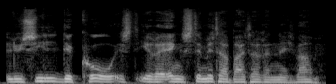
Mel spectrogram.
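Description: Male actor as calm police inspector, raspy mid-pitched voice, measured questioning, dry close sound, radio crime play. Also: no room sound, close to an everyday voice. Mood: probing. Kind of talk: German radio crime drama acting.

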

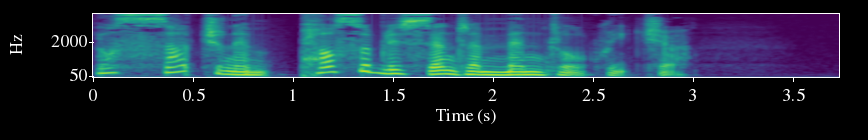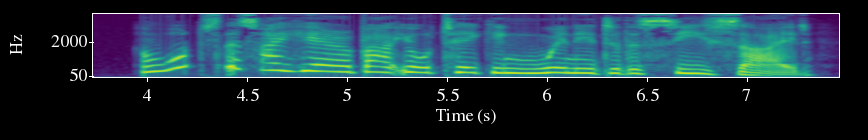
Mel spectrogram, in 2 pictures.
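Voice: medium pitch, huge pitch swings, normal speed, no room sound, clean studio sound, voice pushed up. A reader voicing an irritable, domineering male painter in an audiobook story, blunt and scolding. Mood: exasperated.

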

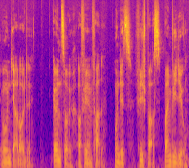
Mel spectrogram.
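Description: A young man from Switzerland with a Swiss German accent, casually commenting live on his own gameplay, excitable and full of fillers. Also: sits low, creaky. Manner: casual, excitable, many fillers and quick reactions. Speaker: gaming channel host.

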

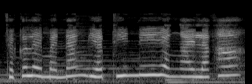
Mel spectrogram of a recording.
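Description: A gentle, earnest young seamstress in a cartoon, speaking softly and politely. Her voice is very high and bright, and a clear music bed plays behind her. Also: little pitch movement, fast talker. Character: sweet young seamstress shop girl, earnest. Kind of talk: Thai dub of a Japanese cartoon.

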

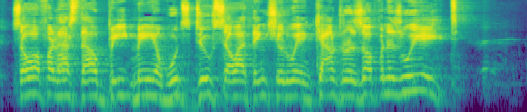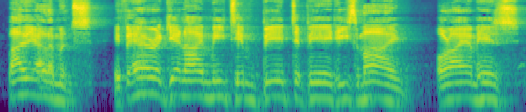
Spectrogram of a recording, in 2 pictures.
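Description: Fierce beaten general, higher-pitched male voice, bitter temper, classical stage declamation in an audio play. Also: pushed and bright. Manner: declamatory, vehement. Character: fierce, vengeful defeated male warrior general. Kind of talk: classical Shakespearean stage acting.

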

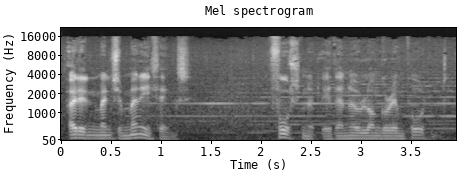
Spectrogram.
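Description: Man playing a deep-voiced haughty elf sage. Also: steady tone, over music, close to an everyday voice. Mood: aloof, evasive. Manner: formal, measured, condescending. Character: haughty, guarded ancient male elf sage. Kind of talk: video game dialogue.

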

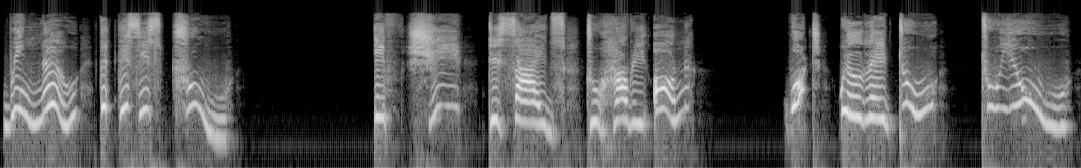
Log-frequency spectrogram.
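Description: Lady doing a really high squeaky-bright storybook rabbit guy, fussy herald, loud n formal. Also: big pitch swings, drawn-out words, pauses often, no room sound, exaggerated voice. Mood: solemn reciting. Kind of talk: children's storybook character voice.

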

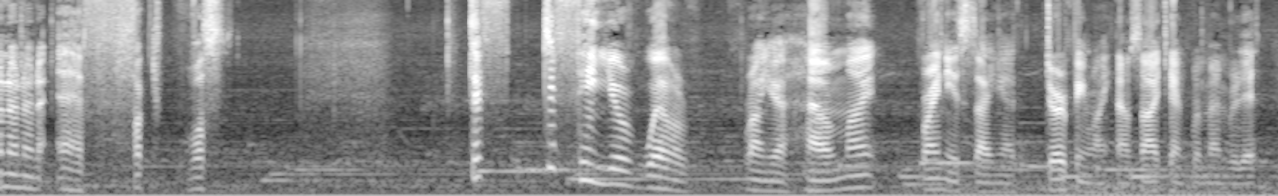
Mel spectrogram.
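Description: Slow, bright-voiced Swedish gamer. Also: male voice, fairly low pitch. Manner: crude, angry ranting with swearing. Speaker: let's play gamer. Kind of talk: gameplay commentary.

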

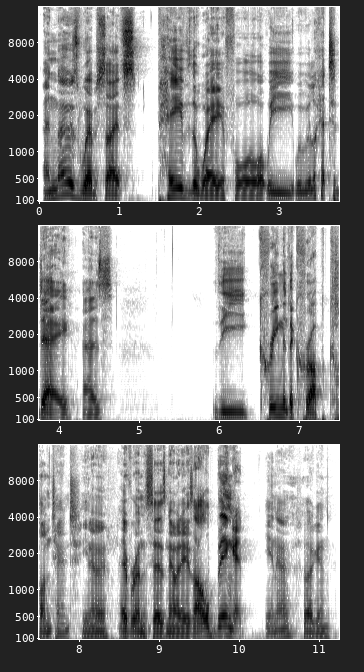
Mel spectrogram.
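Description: A man's voice: on the low side, animated, unhurried, smooth. A man in his twenties hosting a video with casual, sweary, comedic talk to camera. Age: 20s. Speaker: video host. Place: living room, indoors. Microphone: desktop condenser microphone, close.

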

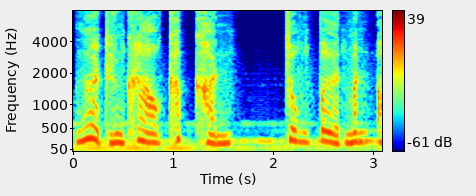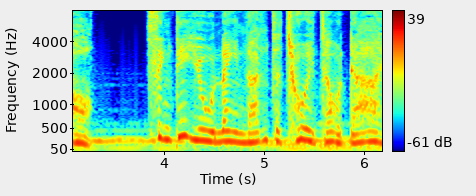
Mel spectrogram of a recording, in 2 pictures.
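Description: A woman voicing an ancient, benevolent guardian spirit in an animated horror story, speaking in a stately, solemn way over music. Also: medium pitch, moderate pace, natural voice. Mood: solemn blessing. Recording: clear music under the voice.

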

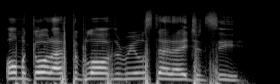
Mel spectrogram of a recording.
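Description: A young man with a croaky voice chatting casually while recording a block-building survival game with friends. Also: extremely high pitch, fairly even intonation, fast talker, noisy background. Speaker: video recorder and server mod. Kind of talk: casual gaming chat.

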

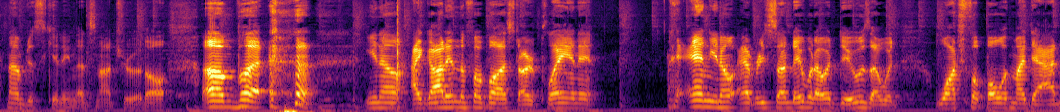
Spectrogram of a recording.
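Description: A young American man with a fairly high, bright voice tells a casual story to camera from a small bedroom. He speaks like an animated fan, slangy and emphatic. There is faint music in the recording. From Idaho, United States. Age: young adult. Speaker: YouTube vlogger.

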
